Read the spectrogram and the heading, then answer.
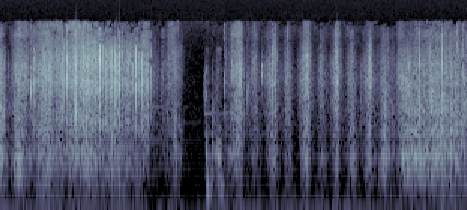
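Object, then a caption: Metal mesh microphone grille. Long nails scratch and tap across two bare, hollow metal mesh microphone grilles, producing dense, crunchy, bright scratching. The scratching pauses briefly, then returns as a quick run of separate rasping strokes before settling back into continuous scraping.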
